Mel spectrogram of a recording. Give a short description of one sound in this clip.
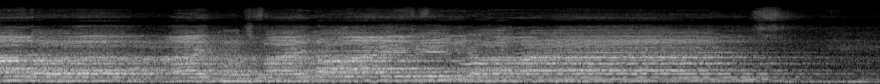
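An elderly man sings through a microphone in a large echoing hall.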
